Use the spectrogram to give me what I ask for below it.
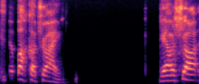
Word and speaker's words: Baka: Baka. Baka. Do you mean Bayaka? No. Baka. The baka. Try. Baka. Baka. B. Spell it.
